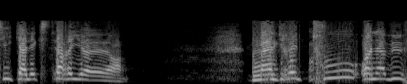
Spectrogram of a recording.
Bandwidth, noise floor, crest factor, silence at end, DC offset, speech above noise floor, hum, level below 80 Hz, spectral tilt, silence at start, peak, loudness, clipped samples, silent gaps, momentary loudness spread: 8.2 kHz; -66 dBFS; 18 dB; 0 s; under 0.1%; 40 dB; none; -66 dBFS; -2.5 dB/octave; 0 s; -10 dBFS; -26 LUFS; under 0.1%; none; 12 LU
